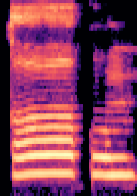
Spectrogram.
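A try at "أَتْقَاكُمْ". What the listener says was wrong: Mana hamasnya?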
